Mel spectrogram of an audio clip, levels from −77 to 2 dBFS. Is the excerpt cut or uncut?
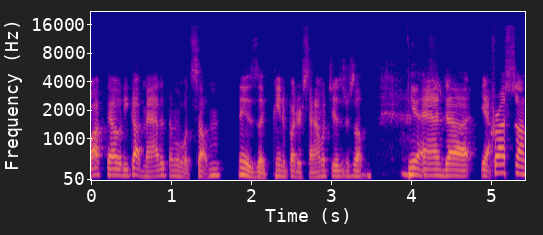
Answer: uncut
